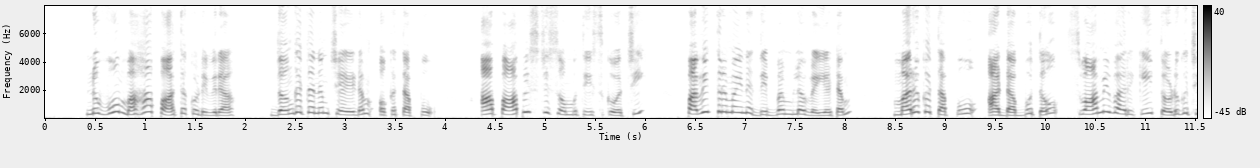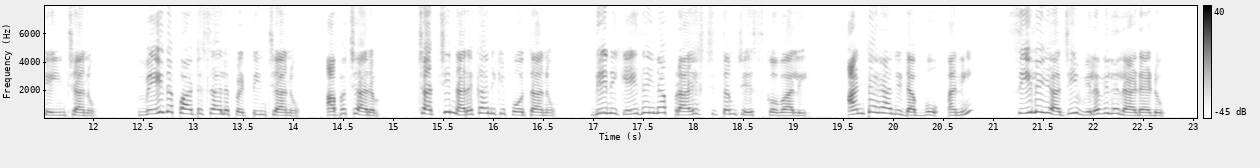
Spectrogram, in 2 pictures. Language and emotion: Telugu, neutral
